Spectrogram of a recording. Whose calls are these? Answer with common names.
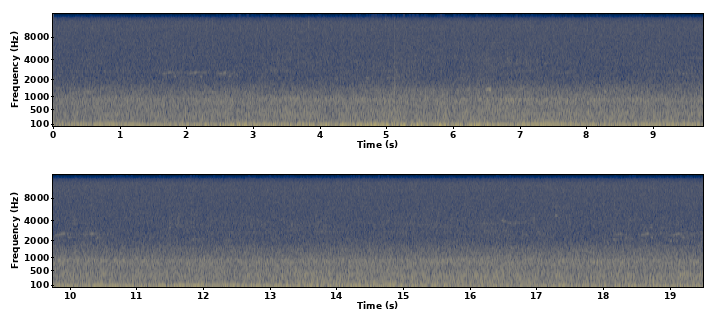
Tufted Titmouse, Canada Goose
